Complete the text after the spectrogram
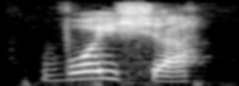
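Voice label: "войся", Komi, female; audio dict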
